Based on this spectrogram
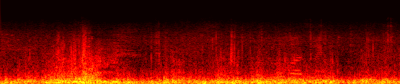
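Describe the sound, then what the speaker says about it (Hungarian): Strong wind blows by a choppy sea, roaring and gusting hard against the microphone in a steady, close rush. "Meg itt nagyon fúj a szél."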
